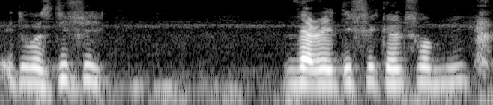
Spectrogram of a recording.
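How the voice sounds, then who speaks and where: A woman with vocal fry at a moderate pace. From Germany. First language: German. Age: 60s. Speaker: guest. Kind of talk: speech at event. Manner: simple short sentences.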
